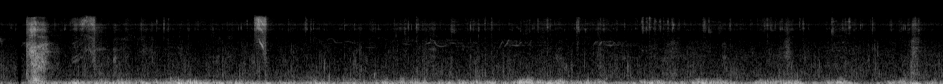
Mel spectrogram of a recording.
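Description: Horse hooves loping during horseback riding, a rhythmic three-beat clip-clop on the ground with soft thuds, close and continuous, with faint breathing and movement around it.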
